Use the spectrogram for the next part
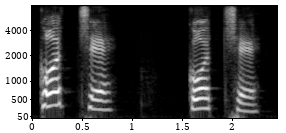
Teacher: The ch sound is a TS combination.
